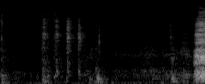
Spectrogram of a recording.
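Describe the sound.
A cat scratching and ripping up a rug: a quick, quiet run of scratchy, rasping claw strokes, a short lull, a few more strokes, then a louder tearing burst at the end.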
